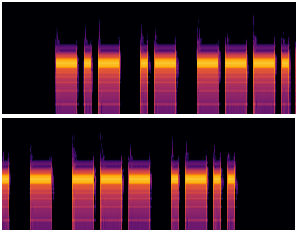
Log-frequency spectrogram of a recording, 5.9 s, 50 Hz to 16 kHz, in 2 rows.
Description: Morse code, heard as a keyed tone, about 17 wpm, 700 Hz. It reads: KA8TOL
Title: USA Call Signs - 6 Characters - Repeated 3x - 17wpm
